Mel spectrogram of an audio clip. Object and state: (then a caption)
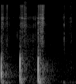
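Solid concrete post block. A normal solid concrete post block, a formwork block for a post, is tapped four times, the last tap much fainter. Each tap gives a short, dull knock that dies away almost at once. The block sounds solid, with nothing particular in the sound, unlike the hollow ring of the pre-cut section.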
